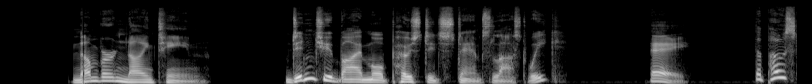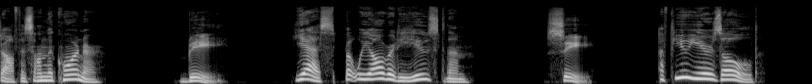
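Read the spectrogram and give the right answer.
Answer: B: Yes, but we already used them.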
